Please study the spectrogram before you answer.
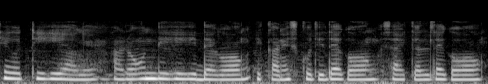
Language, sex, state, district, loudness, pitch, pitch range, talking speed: Chakma, female, Tripura, Unakoti, -14 LUFS, 235 Hz, 225-250 Hz, 170 wpm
